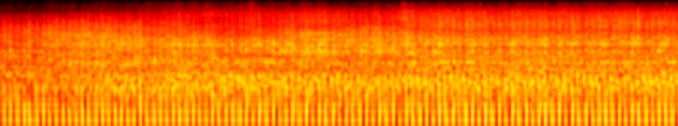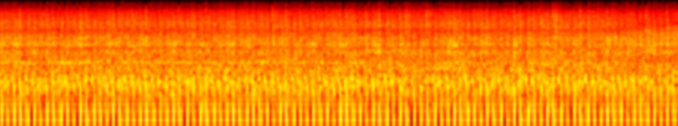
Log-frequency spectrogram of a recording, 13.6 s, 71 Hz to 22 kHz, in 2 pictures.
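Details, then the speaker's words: Mower with about 23 hours, under a year old, still sounds bad after dealer warranty work: rough, lumpy low idle with an uneven beat over a steady drone, worsening the longer it runs; sounds fine at high idle. "The longer it runs, the worse it sounds, especially at low idle."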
